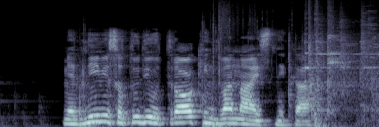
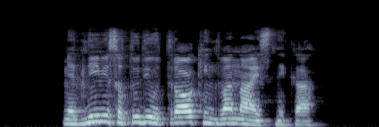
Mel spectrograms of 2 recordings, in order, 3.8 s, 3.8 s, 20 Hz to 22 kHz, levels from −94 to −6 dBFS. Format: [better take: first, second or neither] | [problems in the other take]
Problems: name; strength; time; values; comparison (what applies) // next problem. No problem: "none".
second | background sound (Shatter); 16 dB below the speech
